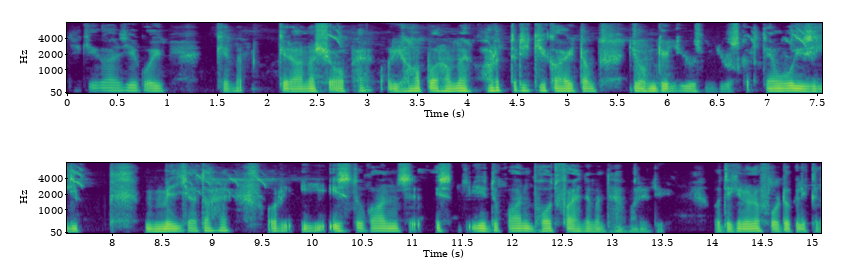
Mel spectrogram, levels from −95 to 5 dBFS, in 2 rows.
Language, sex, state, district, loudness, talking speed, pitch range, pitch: Hindi, male, Uttar Pradesh, Jyotiba Phule Nagar, -17 LUFS, 180 wpm, 100-110 Hz, 105 Hz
